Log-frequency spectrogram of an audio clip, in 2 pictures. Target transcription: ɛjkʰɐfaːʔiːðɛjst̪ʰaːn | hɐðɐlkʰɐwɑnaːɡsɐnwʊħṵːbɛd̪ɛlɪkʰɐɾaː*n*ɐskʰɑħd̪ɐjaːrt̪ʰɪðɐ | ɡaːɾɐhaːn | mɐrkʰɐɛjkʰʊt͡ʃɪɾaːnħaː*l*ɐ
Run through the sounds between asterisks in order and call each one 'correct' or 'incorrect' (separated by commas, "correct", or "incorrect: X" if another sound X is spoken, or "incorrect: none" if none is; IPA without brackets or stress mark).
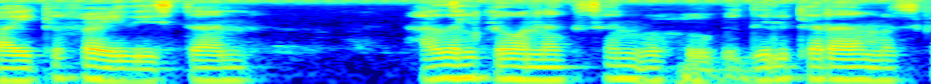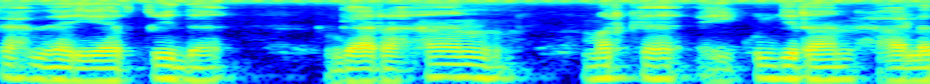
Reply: incorrect: m, correct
